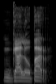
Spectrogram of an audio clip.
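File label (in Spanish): "galopar", Spanish, male; mekanta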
